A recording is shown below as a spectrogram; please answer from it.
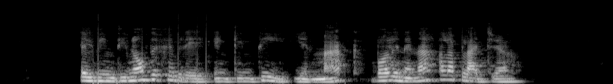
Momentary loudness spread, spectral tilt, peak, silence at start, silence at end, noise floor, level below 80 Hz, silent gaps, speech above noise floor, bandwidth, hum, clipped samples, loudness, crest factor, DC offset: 8 LU; -10.5 dB/octave; -2 dBFS; 0.8 s; 0.9 s; -86 dBFS; -56 dBFS; none; 68 dB; 5.6 kHz; none; under 0.1%; -19 LUFS; 16 dB; under 0.1%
